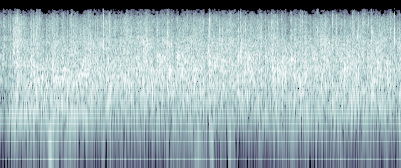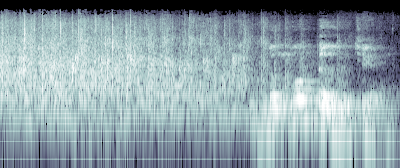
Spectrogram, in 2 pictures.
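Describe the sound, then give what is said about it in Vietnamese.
Audience applause at a Buddhist dharma talk, dense, continuous clapping for about eight seconds that then thins out as a voice begins singing or chanting near the end. “Vỗ tay.”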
